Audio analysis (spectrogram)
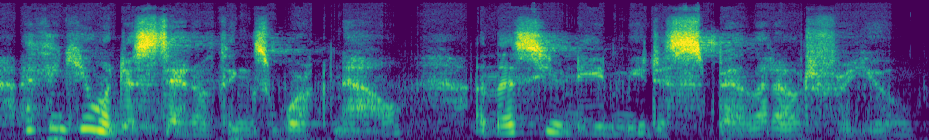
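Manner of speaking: ordinary talk, nothing marked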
